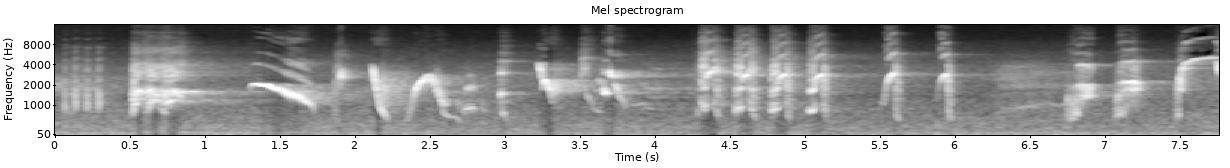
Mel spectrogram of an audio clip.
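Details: Male superb lyrebird perched on a log in Sherbrooke Forest, Dandenong Ranges, east of Melbourne, singing a rapid mimicry medley of about 15–20 species: sweeping whistles, downslurred notes and sharp chips, shifting voice every second or so.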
